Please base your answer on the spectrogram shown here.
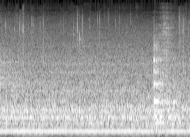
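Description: Bacon sizzles and crackles steadily in a hot pan on the stove, a close, continuous frying hiss under a low hum, with one sharper pop near the end.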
